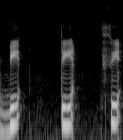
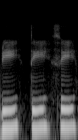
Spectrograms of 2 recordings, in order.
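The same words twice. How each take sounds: First: The syllables are cut off with an abrupt jolt. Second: The syllables are said smoothly without a jolt. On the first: The speaker calls it wrong. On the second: The speaker calls it right.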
